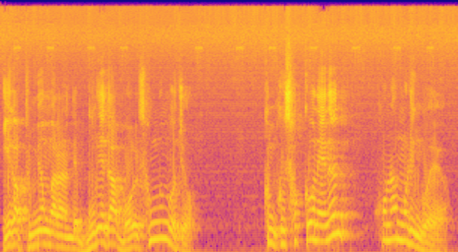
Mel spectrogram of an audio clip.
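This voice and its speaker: Lively male science teacher in echoey classroom. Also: on the high side, moderate pace. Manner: lively, questioning students and mimicking reaction sounds. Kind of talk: classroom lecture.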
